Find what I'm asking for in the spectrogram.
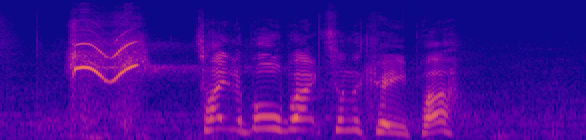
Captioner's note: blows whistle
